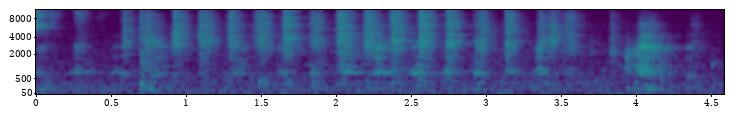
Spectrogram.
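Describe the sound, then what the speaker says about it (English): A dog running into a room, with a quick run of rhythmic soft pattering and panting-like bursts, faint and close, steady for several seconds. "that's my dog Shelly that just ran in, if you're wondering."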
